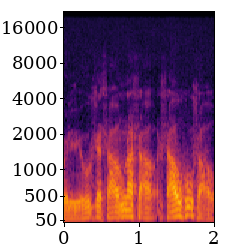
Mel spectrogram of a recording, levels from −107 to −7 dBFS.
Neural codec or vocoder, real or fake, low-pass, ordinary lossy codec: vocoder, 44.1 kHz, 128 mel bands every 256 samples, BigVGAN v2; fake; 19.8 kHz; none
